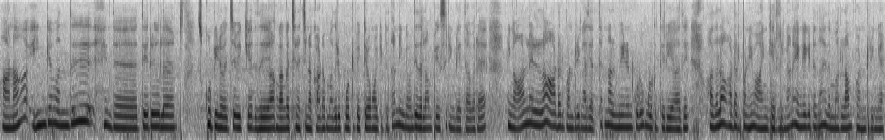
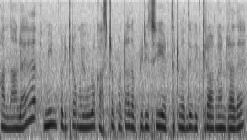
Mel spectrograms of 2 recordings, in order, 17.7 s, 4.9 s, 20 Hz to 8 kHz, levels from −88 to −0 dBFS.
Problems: none marked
